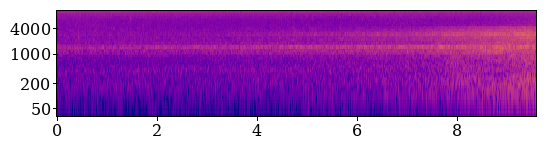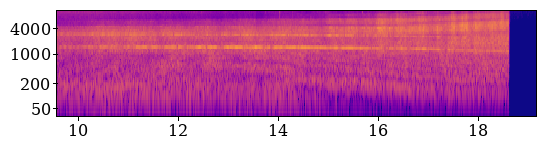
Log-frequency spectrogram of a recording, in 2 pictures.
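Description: Ryanair jet airliner taking off at Newcastle Airport, engine roar swelling from a distant rumble to a loud sustained thrust as it passes and climbs, heard alone without talk.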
